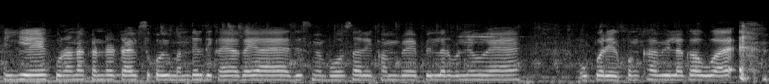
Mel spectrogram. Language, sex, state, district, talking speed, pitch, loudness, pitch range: Hindi, female, Rajasthan, Bikaner, 195 wpm, 210 Hz, -18 LUFS, 205-215 Hz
